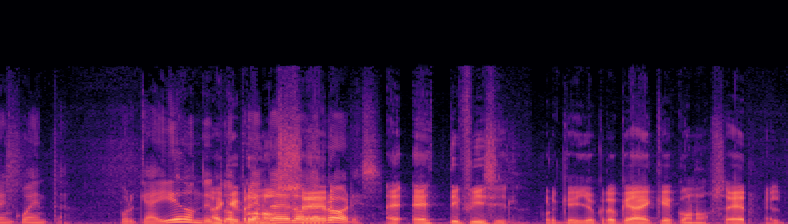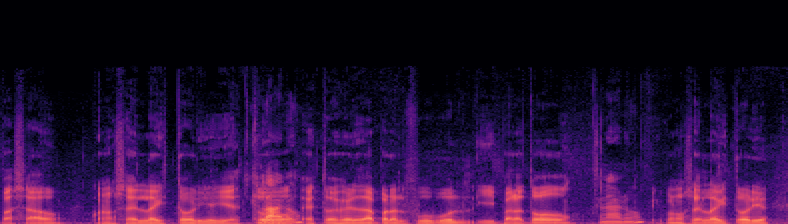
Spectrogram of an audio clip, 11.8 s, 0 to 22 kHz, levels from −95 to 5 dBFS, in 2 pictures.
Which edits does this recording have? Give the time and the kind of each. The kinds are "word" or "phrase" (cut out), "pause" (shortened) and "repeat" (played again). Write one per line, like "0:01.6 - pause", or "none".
0:04.0 - pause
0:05.6 - word
0:06.5 - pause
